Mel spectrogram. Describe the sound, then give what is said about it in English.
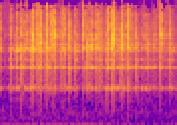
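Ice cubes rattle and clink against a hand-held glass full of ice and a chu-hi drink in a steady, busy jangle, with bright ringing tones that shimmer throughout. No one speaks. “Because I'm holding this glass full of ice and shit.”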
